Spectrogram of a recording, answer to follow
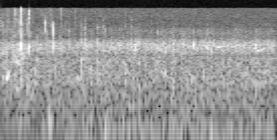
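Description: Faint, steady outdoor background noise with no distinct events, only a light tick about a third of a second in.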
